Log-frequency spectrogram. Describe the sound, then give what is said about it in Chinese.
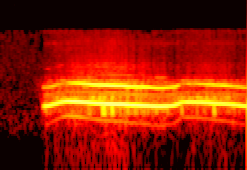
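A little girl howls like a ghost, her voice imitating a spooky drawn-out wail. The loud, steady mid-pitched tone starts abruptly, lifts slightly about two-thirds of the way through, and continues alone. “小公主叫了起来，这声音听起来像幽灵。”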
